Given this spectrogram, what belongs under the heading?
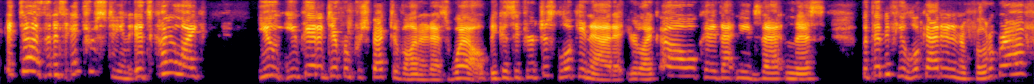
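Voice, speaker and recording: A woman's voice: sits high, animated, quick pace, bright, forceful tone, dry recording. A woman from Pennsylvania chatting as an interview guest, upbeat and rambling with restarts. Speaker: guest artist. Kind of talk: casual interview chat.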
